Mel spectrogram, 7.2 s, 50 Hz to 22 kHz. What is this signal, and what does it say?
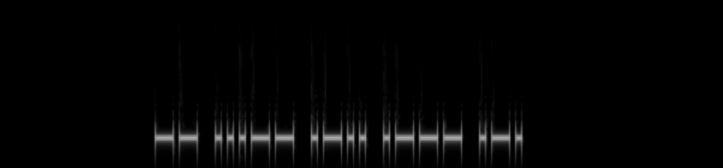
Morse code, heard as a keyed tone, about 20 wpm, 700 Hz. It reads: M3LJR
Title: DXCC-100 Call Signs - 5 Characters - Repeated 3x - 20wpm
